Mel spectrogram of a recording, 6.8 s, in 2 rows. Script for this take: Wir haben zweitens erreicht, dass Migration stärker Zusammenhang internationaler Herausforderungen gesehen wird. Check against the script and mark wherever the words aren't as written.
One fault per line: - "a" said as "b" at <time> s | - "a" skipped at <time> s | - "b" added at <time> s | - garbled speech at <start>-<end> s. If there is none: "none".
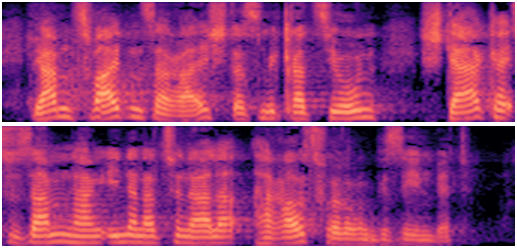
none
